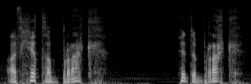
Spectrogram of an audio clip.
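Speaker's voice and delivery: put-on Geordie accent, brick said as brack; Stephen Graham Geordie. Streamer imitating Stephen Graham's clip, Geordie accent. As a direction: do a fond Geordie impression of the line. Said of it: "That Geordie".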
